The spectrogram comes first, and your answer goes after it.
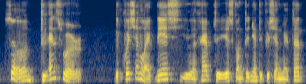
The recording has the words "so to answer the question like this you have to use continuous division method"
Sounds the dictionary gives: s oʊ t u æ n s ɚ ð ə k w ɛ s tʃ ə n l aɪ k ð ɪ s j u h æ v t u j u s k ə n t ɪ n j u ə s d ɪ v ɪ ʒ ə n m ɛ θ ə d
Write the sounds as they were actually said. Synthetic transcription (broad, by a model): s oʊ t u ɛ n s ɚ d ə k w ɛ s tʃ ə n l aɪ k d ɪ s j u h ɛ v t u j u s k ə n t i n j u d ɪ f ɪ ʃ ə n m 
